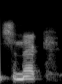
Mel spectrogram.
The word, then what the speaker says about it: Sinek: was it was a Simon sinek uh uh cynic I think is how you say his name um but but he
